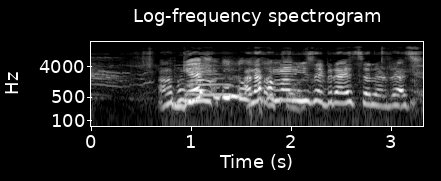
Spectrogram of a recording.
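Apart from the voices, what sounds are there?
pregnant cat meowing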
